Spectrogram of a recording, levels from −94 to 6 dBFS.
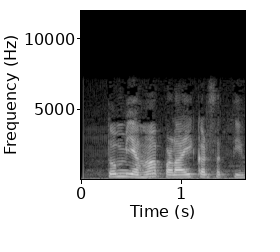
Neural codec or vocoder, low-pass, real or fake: none; 7.2 kHz; real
